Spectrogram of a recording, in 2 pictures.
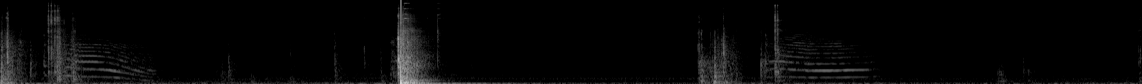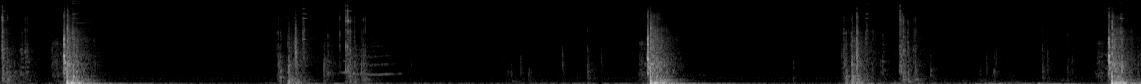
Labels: Is something being opened?
yes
